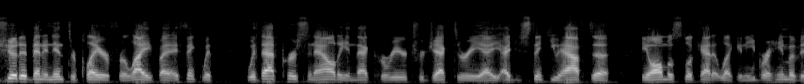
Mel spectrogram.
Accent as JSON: {"language": "English", "country": "United States", "tie": "born or raised there", "said": "I grew up in the United States"}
